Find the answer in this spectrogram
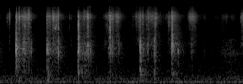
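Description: Tarot cards being shuffled by hand: a quick run of about ten short, irregular card flicks.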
